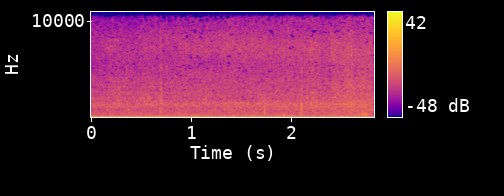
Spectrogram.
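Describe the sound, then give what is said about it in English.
A steady, soft hiss of very slow, light rain with a few faint drips ticking through, over a low constant rumble, with the noise of cars on a wet street. No one speaks. “So as you can hear, it's just a very slow rain at this point.”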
